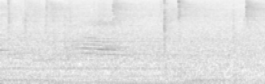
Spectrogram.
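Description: A male cat gives a drawn-out, half-hearted meow close by indoors, over a low, steady background hum.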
